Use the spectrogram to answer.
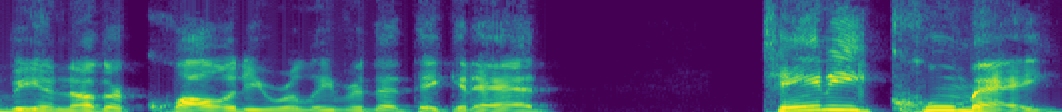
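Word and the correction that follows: Coulombe: I think it's Coulomb.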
